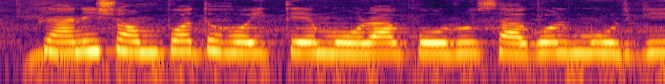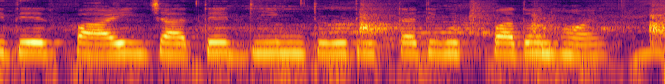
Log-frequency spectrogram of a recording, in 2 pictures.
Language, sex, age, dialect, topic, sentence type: Bengali, female, 18-24, Western, agriculture, statement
